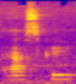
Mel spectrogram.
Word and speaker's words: ASCII: ASCII, pronounced ASCII, is short for American Standard Code for Information Interchange.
